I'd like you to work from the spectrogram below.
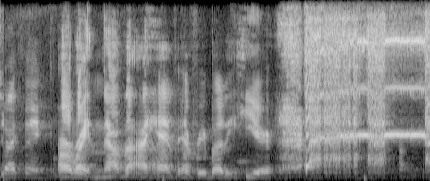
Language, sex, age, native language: Icelandic, other, 12, Icelandic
